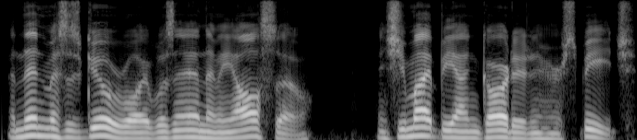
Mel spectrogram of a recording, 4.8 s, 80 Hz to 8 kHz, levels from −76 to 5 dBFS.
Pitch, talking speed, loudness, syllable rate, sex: 135 Hz, 200 wpm, -17 LUFS, 5.2 syllables/s, male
